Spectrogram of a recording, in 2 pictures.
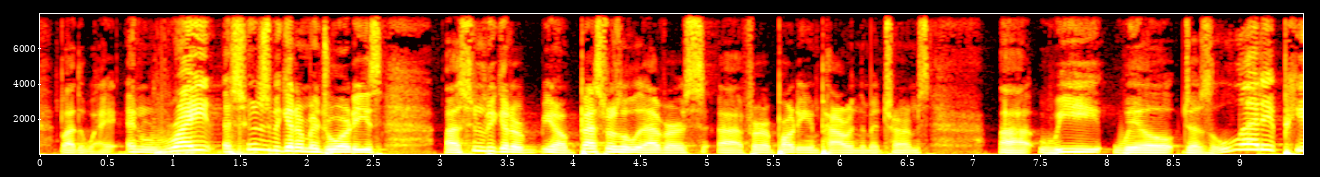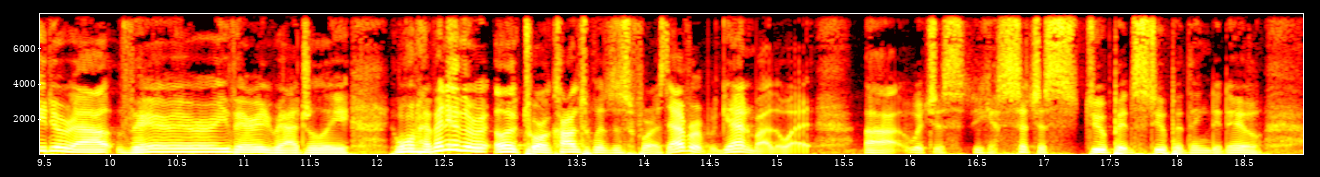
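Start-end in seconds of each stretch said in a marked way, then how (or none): none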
